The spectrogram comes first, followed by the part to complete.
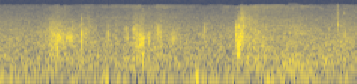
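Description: Faint footsteps of a person walking, three steps about half a second apart.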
